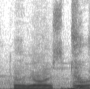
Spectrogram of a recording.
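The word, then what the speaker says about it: Toujours pur: Toujours pour.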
